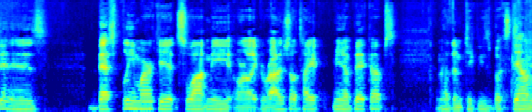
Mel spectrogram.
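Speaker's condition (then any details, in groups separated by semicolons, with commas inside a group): No condition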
